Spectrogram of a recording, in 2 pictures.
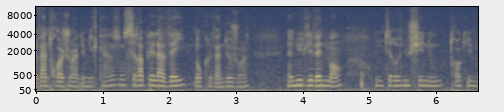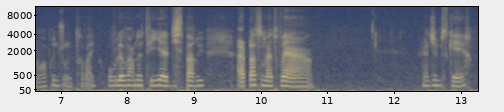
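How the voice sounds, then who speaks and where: A man's fairly high, monotone voice at a fairly quick pace, broken by long, frequent pauses over noticeable background noise. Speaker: gaming YouTuber. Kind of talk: let's play commentary. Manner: loud; hesitant, many fillers.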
